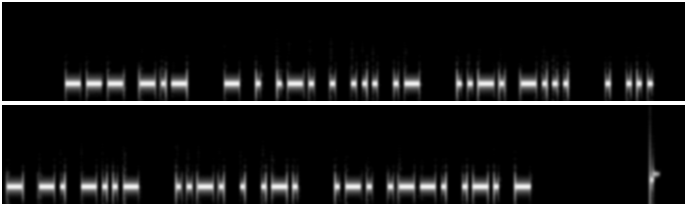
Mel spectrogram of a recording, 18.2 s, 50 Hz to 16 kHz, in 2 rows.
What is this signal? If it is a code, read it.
Morse code, heard as a keyed tone, about 17 wpm, 700 Hz. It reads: OK TERESA FB ES TNX FER RPRT
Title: Practice QSO - Exchange 2 - Info - 17wpm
